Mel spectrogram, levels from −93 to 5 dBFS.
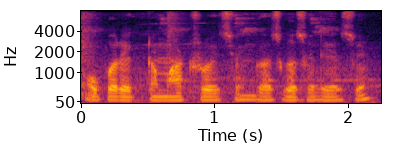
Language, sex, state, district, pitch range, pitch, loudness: Bengali, male, Tripura, West Tripura, 110-115 Hz, 110 Hz, -19 LUFS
